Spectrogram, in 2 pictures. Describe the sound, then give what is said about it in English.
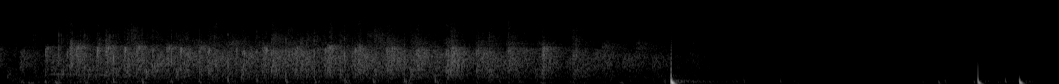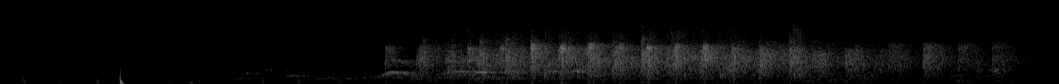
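A crowd claps steadily for several seconds for a boy receiving a Boys' Brigade certificate and badge, falls quiet through a pause broken by a few sharp knocks, then bursts into sustained applause again. “Give him again a big applause.”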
